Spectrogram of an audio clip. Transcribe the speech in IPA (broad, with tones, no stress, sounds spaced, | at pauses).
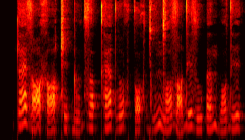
ʈ æ˧˥˧ z ɑ̰˧˥˧ x ɑ̰˧˥˧ ǁ ɪ˧˥˧ ʔ ɖ ṵ˨˥ d z ʌ˧˥˧ ʔ kʰ æ˧˥˧ d ðˤ u˧˥˧ x t̪ ɔ̰˨˥ x ɡ͡ǀ u˨˥ ŋ͡ǀ ɔ˨˥ zˤ ɛ̰˨˥ d ɪ˧˥˧ z u˨˥ ʔ ɜ˨˥ m b ɔ˨˥ d ɪ˧˥˧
